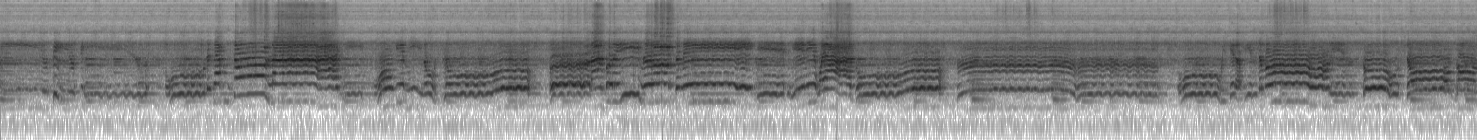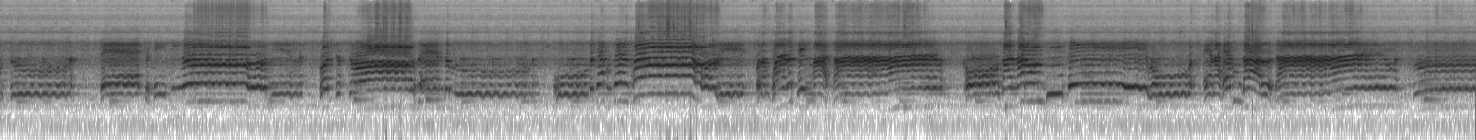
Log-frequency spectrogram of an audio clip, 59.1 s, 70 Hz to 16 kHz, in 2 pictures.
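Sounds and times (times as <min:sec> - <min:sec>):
old country music on phonograph: 0:00.0 - 0:59.0.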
